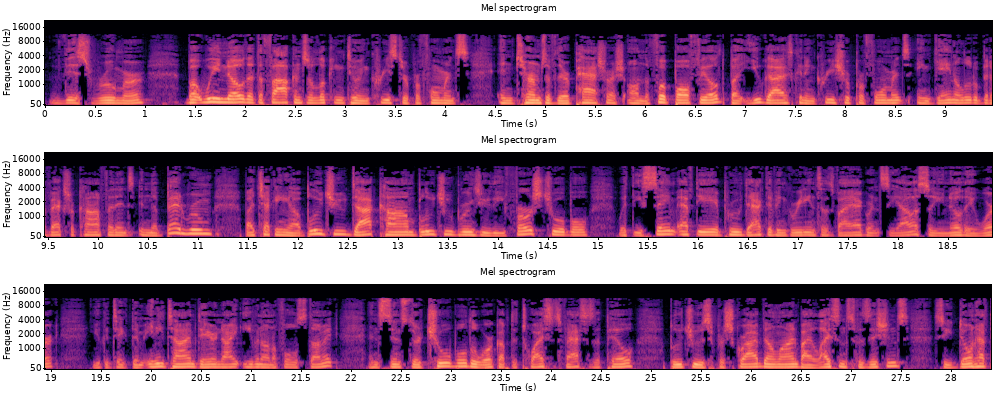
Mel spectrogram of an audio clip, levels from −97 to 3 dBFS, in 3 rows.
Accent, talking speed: American, 220 wpm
